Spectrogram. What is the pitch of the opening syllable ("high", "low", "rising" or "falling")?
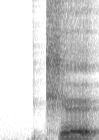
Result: low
